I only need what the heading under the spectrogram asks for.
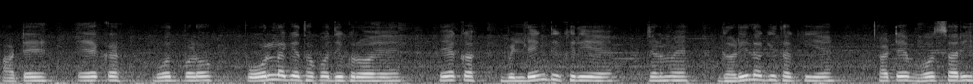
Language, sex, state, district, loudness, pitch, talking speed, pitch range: Marwari, male, Rajasthan, Nagaur, -16 LUFS, 180 Hz, 135 wpm, 170-185 Hz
